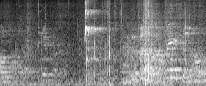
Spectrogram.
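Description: Badminton rackets striking a shuttlecock in a rally: sharp hits in the second half, the loudest about two seconds in, several with a brief high ring from the strings.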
